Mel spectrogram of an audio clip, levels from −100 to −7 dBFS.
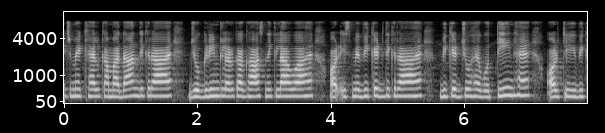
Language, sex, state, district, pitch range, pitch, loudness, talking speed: Hindi, female, Chhattisgarh, Korba, 245-265 Hz, 255 Hz, -24 LUFS, 235 wpm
